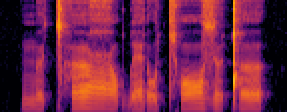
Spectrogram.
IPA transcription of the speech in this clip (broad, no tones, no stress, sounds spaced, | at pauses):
m ø ǀʰ œ ʕ ɔ ɡ͡b ɛ ɾ o cʰ ɔ z ø ǃ ə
